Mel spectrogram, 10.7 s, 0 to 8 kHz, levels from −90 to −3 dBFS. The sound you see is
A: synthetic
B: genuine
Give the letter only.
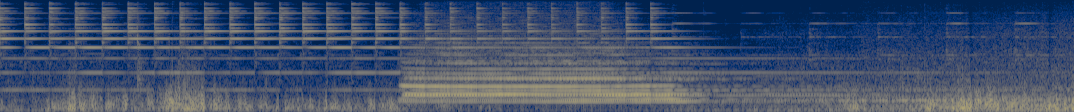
B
